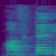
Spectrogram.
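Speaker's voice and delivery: ऑफ्टन as OF-tun; the variant ऑफ्टन with t; T sounded. Shown as a demonstration. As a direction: clear t in ऑफ्टन. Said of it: "American English में".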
